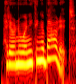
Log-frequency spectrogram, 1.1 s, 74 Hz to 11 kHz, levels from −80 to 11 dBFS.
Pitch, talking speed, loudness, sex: 265 Hz, 315 wpm, -13 LUFS, female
